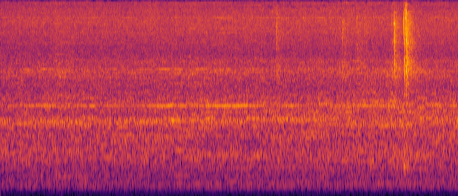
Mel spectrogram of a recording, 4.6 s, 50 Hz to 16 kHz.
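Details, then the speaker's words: 1969 Hoover Junior 1354 Dirtsearcher upright vacuum, before restoration, on carpet: smooth steady whir with no low-end rumble or wobble, apart from a couple of small ticks; motor running nice and smooth, healthy. "That's it. Hear the noise. I think it's because it's nice and smooth. I'm very pleased with it."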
